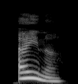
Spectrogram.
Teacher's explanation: One beat, like, in, with a light catch at the start.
